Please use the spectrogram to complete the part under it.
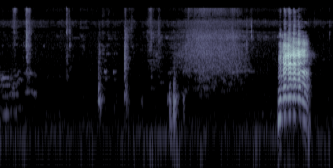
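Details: Screaming goat gives a single loud, wavering bleat near the end, preceded by faint knocks, clicks and a soft hiss.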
